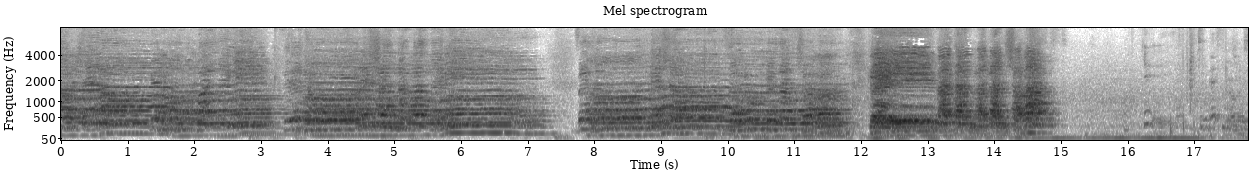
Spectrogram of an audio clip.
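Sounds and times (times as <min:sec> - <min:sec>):
voices singing tutti: 0:00.0 - 0:15.2.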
